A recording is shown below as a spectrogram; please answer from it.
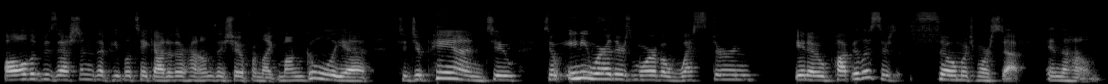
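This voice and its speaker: A woman's voice: mid-range voice, normal speed, dark tone. A woman in her fifties from the United States, hosting a casual video chat in a chatty, enthusiastic way. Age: 50s. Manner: chatty and enthusiastic, with fillers and laughs. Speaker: host.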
